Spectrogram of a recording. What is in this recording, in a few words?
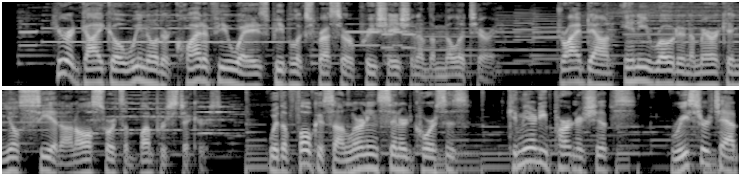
Corporate Narr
